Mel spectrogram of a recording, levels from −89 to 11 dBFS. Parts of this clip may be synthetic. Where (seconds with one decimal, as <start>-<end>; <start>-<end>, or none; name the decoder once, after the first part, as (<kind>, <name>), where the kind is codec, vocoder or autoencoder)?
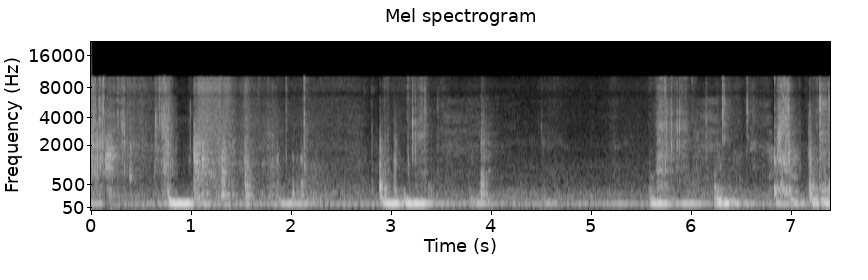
3.7-4.2 (vocoder, WaveNeXt)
